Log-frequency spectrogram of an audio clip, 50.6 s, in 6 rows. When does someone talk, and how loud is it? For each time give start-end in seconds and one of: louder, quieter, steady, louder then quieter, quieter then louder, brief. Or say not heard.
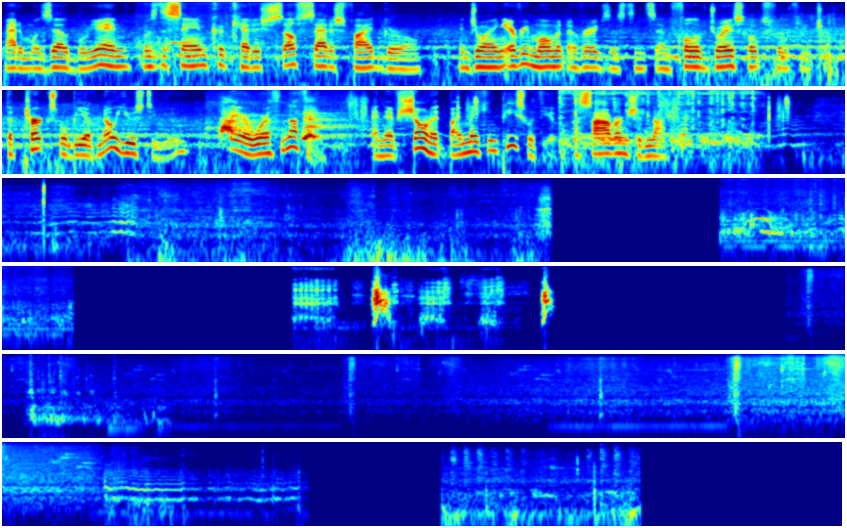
0.0-15.1 steady.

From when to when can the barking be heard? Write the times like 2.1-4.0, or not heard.
10.4-11.9, 28.2-30.8.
